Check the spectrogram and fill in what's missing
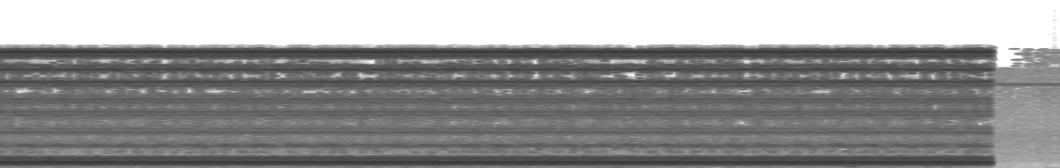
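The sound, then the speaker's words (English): A spirit phone recording from a first experiment, said to contain an embedded female voice: a steady, loud electronic hum with a dense stack of buzzing harmonic tones and a rough noisy undertone, droning unchanged for about seven seconds before cutting off abruptly. “On the spirit phone, is there somebody who would speak to it? First experiment.”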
